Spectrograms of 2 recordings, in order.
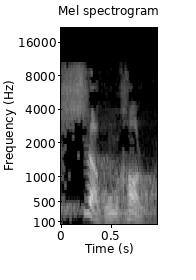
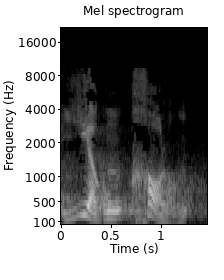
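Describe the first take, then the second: First: The first syllable is pronounced 'she'. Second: The first syllable is pronounced 'ye'. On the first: "也可以读成社公好龙" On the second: "那中国有一个成语叫做叶公好龙"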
